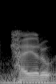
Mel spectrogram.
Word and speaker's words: Cairo: 31 000 feet guys 31 000 feet mad Cairo that's how you pronounce it Karina about the cabin crew is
